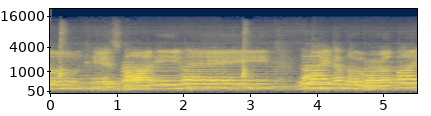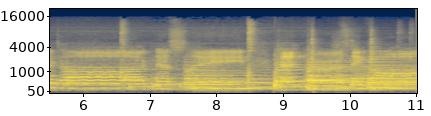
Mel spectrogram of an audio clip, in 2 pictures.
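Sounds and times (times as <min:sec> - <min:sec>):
instrumental accompaniment: 0:00.0 - 0:11.0
person singing a hymn: 0:00.0 - 0:11.0.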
